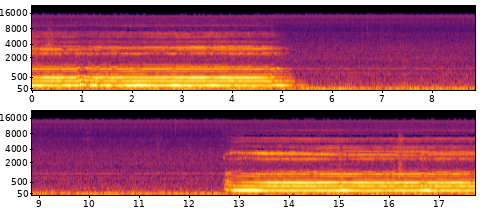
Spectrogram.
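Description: A man sings long, steady, low held notes close by.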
